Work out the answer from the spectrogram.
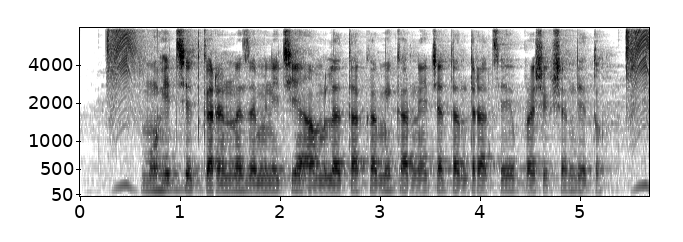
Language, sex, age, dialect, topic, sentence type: Marathi, male, 18-24, Standard Marathi, agriculture, statement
